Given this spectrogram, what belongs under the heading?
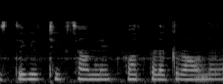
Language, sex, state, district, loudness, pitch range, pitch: Hindi, female, Uttar Pradesh, Budaun, -34 LUFS, 225-240 Hz, 235 Hz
